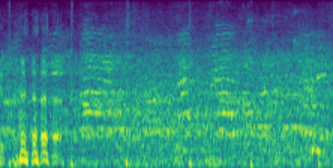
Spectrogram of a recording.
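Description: A basketball bounces on a hardwood floor in a steady dribble.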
